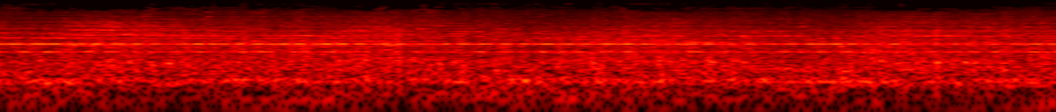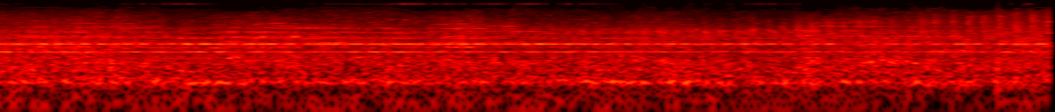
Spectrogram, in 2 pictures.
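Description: Freight train of empty intermodal flatcars (a baretable train) rolling steadily past: continuous rumble and rattle of steel wheels on rail, with a steady high-pitched tone held over it.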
